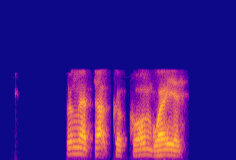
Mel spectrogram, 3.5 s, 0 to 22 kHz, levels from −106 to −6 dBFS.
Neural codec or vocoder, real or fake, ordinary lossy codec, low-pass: codec, 24 kHz, 3 kbps, HILCodec; fake; MP3, 32 kbps; 3.6 kHz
